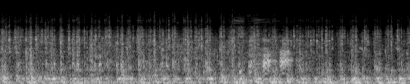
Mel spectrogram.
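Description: Hand water pumps worked fast, water gushing and splashing down the troughs of a duck-race game, with many quick clacks and splashes over a steady low hum.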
